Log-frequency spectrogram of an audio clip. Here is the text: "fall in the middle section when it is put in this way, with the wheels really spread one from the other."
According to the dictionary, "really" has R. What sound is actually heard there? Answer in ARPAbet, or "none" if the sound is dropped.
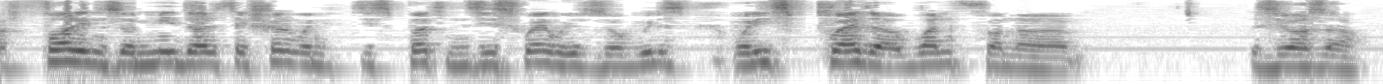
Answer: W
